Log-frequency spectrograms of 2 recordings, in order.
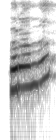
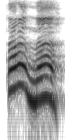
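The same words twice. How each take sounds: First: It is said in a light, playful tone. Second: It is said in a serious, urgent tone.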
